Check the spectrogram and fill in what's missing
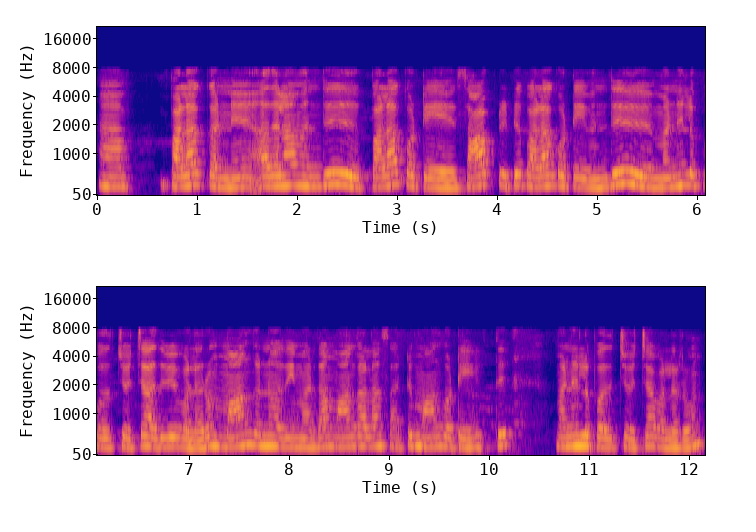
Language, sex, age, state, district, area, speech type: Tamil, female, 18-30, Tamil Nadu, Cuddalore, rural, spontaneous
